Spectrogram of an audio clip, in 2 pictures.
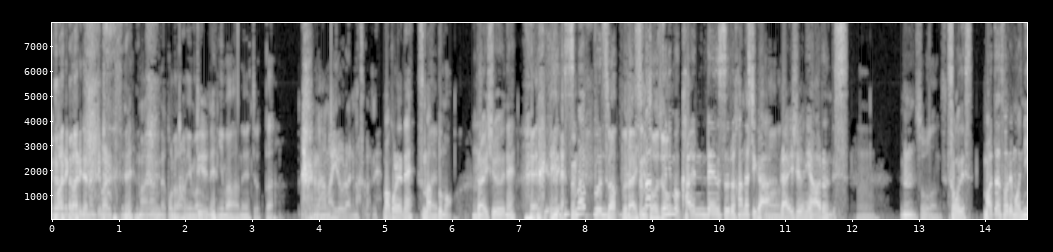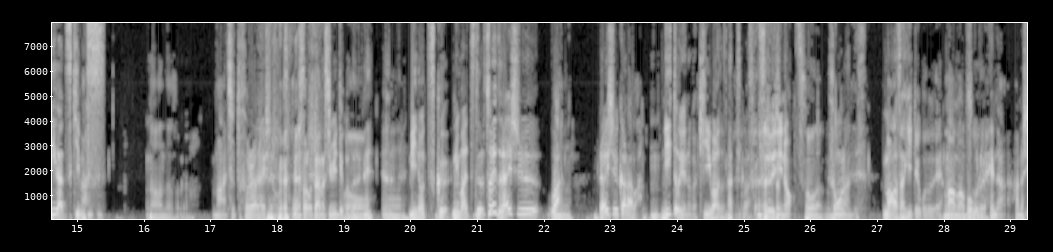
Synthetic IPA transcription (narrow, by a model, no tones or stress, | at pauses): ɯmaɾekɯaɾid̪anãit̪ḛḭβaɾet̪et̪enema̰ːnã̰nd̪ako̞ɾo̰a̰ejɯ̰ːneima̰net͡ɕo̰t̪ːo̰ | ma̰ːma̰ːḭɾo̞̰jɾoa̰ɾimasɨ̥ka̰ɾanemaːko̞ɾe̞ne̞sɨmapːɯ̟mo̞̰ | ɾaiɕɨːne̞jasɨmapːɯapːɯɾaisɨmaːɨɲ̟imo̞kãnɾẽ̞ɰ̃sɨɾɯ̟hanaɕiɡaɾaiɕɨːɲ̟iβaːɾɯ̟̃nd̪e̞sɨ̥̃ | ɯ̟̃ɴsoːnãnd̪esso̞ːd̪e̞sɨ̥mat̪aso̞ɾe̞mo̞ɲ̟iɡat͡sɨ̥kʲima̰sɨ̥ | nand̪asoɾḛa | ma̰ːt͡ɕo̞t̪ːo̞so̞ɾe̞βaɾaiɕɨːkosoɾot̪ano̞ɕimʲit̪eːkot̪od̪neɯ̰̃mʲino̞t͡sɨ̥kɯ̟ɲimasonoet̪oɾaiɕɨːβa | ɾaiɕɨːkaɾaβa̰ɲ̟it̪o̞jɯ̟ːno̞ɡakʲiːβaːd̪o̞ɲ̟inat̪ːekʲima̰sɨ̥kaɾasɨːʑino̞oːnã̰so̞ːnã̰nd̪e̞sɨ̥ | maasaçit̪o̞iɯ̟̰ːko̰t̪od̪e̞̰maːma̰ːboɡɯ̟ɾɯ̰a̰hẽ̞nːa̰hanaɕi̥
